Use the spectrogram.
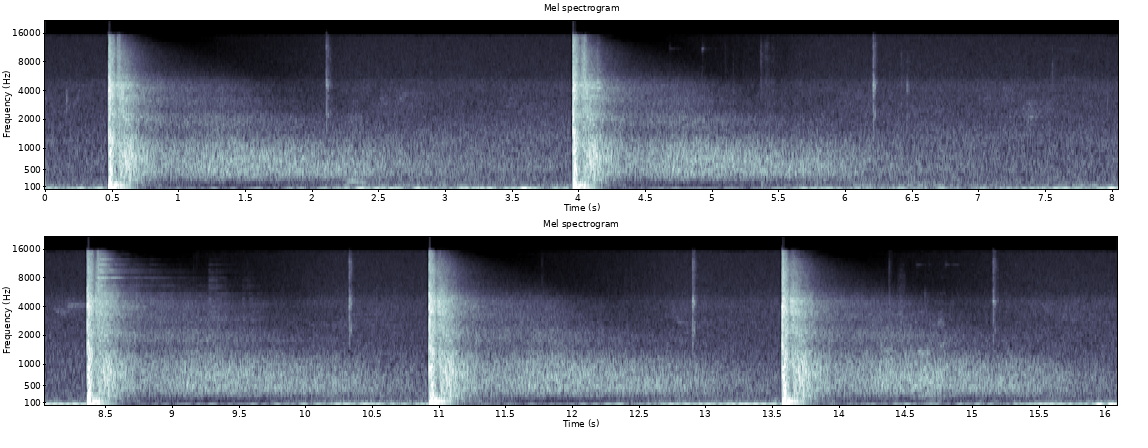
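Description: Five sharp gunshots ring out a few seconds apart at an outdoor shooting range, each a loud, close crack with a ringing tail, and faint metallic pings from steel targets follow some of the shots.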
